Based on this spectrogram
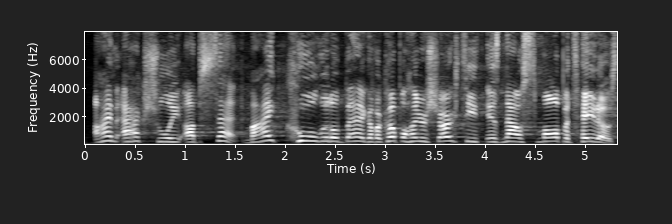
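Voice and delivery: high-pitched, indignant inner rant; mock upset. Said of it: "And I am mad".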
